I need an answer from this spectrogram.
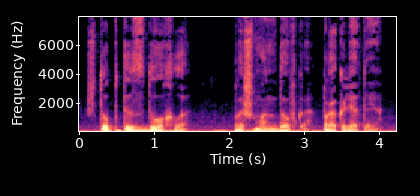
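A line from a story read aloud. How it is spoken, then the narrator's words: Muttered curse. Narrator (Russian): бормотала госпожа Кимхи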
